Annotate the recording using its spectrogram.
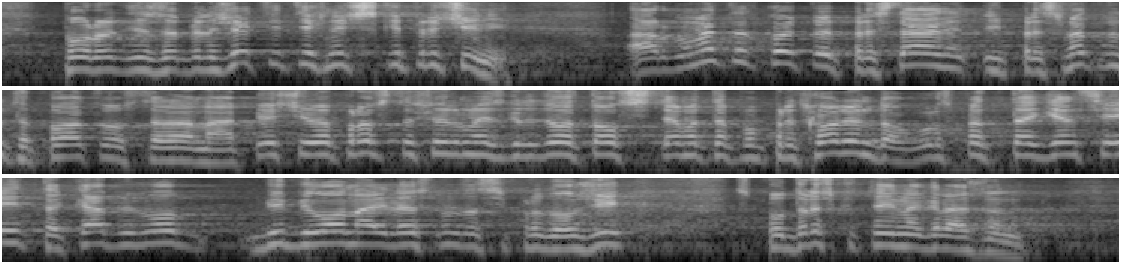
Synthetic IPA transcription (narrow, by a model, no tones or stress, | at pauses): poɾɐd̪izɐbɛlɛʒɛt̪ʲit̪ɛxnit͡ʃɛ̥skipɾit͡ʃinḭ | ɐɾɡʊmɛnt̪ət̪kɔjt̪oɛpɾɛt̪st̪avɛnipɾɛt̪smɛt̪nət̪əpɐlˠat̪əot̪st̪ɾɐnanɐapiət͡ʃɛvɐpɾɔsət̪əfiɾməɛizɡɾɐd̪ilˠət̪ɔsi̥st̪ɛmət̪əpopɾɛt̪xɔd̪ɛnd̪ɔɡovoɾspɛt̪t̪ːɡʲɛnt̪sijəit̪ɐkab | bibilˠɔnajlɛsnod̪ɐsɛpɾod̪ɐlˠʒispod̪ɾəʃkət̪əinɐɡɾaʒd̪ənɛ̰t̪o̥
